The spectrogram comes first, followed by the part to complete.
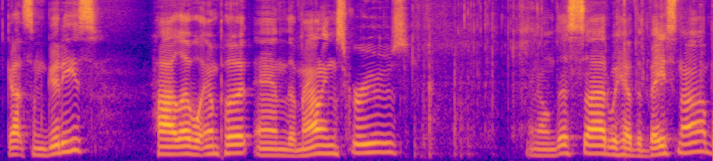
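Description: A man's voice: medium pitch, darkish tone. A man in his forties casually unboxing and reviewing a product as host, chatty and joking, talking to himself now and then. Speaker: host reviewing car audio gear.

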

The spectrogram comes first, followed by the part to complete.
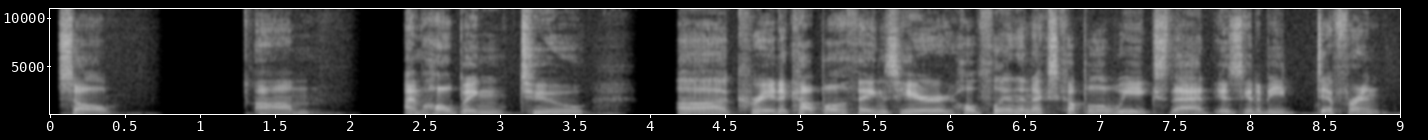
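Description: A young man talking candidly in a personal vlog update, reflective and halting, with frequent fillers and restarts, recorded indoors in a small home room on a desk microphone. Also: medium pitch. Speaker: content creator. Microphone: boom-arm desk mic, wearing headphones.

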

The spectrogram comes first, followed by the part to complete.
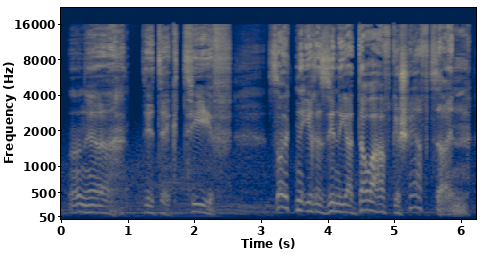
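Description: An actor playing a pompous, disdainful police captain in a comedy audio drama, speaking stiffly and formally. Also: male voice, fairly high pitch, creaky, pushed and bright, slight background noise, full character voice. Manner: stiffly formal, haughty, hesitant pauses.

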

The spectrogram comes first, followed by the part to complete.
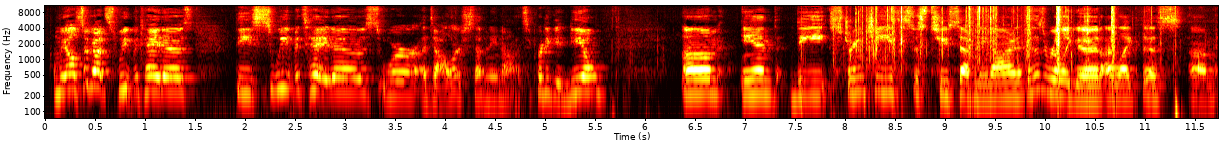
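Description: A woman talking in a casual, rambling, informal way as a vlogger, with a creaky voice, recorded indoors at home on a handheld camera. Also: medium pitch, a little hiss or hum. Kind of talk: casual haul vlog chat. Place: indoors at home, over a table of groceries.

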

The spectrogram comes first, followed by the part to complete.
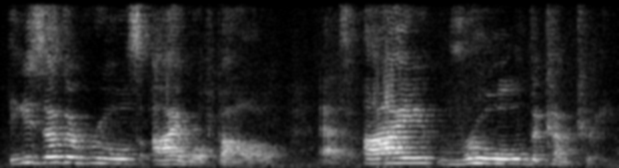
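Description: A woman's voice: on the high side, big pitch swings, unhurried, a bit bright, voice pushed up. An older woman voicing an earnest, proud prince pleading formally to rule in a story. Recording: roomy, distant microphone.

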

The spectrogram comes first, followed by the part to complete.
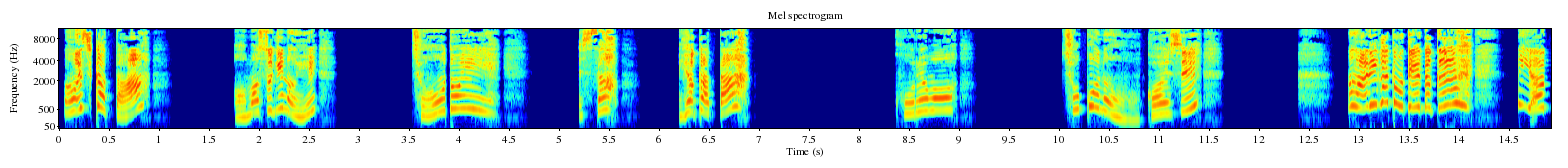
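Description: A woman's voice: very high-pitched, big pitch swings, takes it slowly, long pauses, fairly bright tone, dry recording, clean studio sound, exaggerated voice. A woman voicing a sweet, polite young anime girl in a game, with a cutesy, careful manner. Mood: shy, then excited. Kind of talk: Japanese mobile game character lines.

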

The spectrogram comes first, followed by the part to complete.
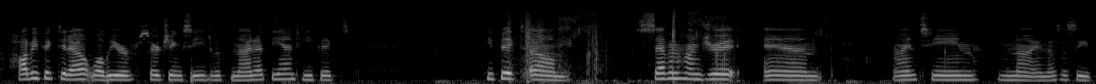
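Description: A young man, probably a teen, casually commentating a Minecraft let's play as server host, rambling and easily startled. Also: high voice. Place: home room by a window. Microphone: desk mic, drifts off it.

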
